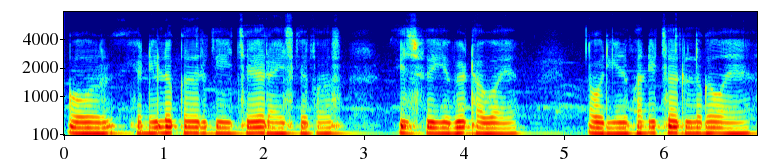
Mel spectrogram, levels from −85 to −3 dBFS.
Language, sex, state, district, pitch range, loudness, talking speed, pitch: Hindi, male, Rajasthan, Bikaner, 130-135 Hz, -16 LUFS, 175 wpm, 130 Hz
